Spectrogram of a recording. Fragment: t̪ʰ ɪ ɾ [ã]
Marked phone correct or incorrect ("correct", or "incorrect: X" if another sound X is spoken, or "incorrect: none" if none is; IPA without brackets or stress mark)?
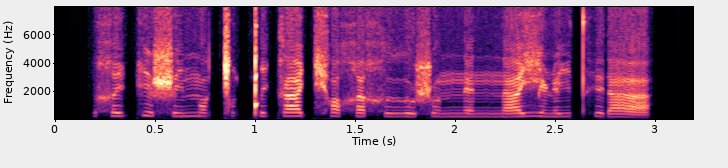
incorrect: a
